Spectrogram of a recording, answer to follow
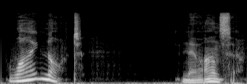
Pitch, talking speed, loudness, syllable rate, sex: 155 Hz, 95 wpm, -16 LUFS, 3.8 syllables/s, male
